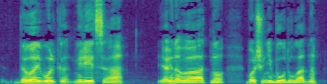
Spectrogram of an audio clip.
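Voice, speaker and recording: A man's voice: mid-range voice, moderate pace, dry recording, lightly acted. A man voicing an impulsive, sheepish schoolboy who speaks in an eager way.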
